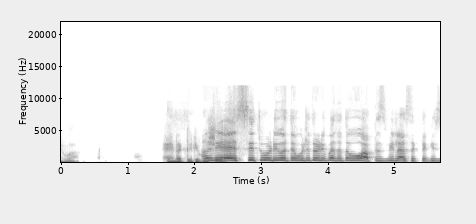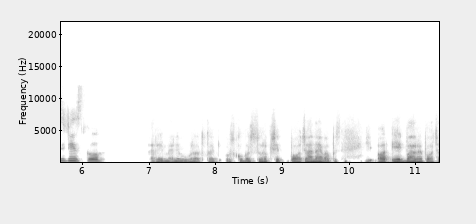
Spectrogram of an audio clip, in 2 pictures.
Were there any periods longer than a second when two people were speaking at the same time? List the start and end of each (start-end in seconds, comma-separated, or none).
none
